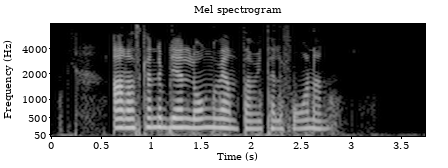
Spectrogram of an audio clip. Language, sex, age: Swedish, female, 24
